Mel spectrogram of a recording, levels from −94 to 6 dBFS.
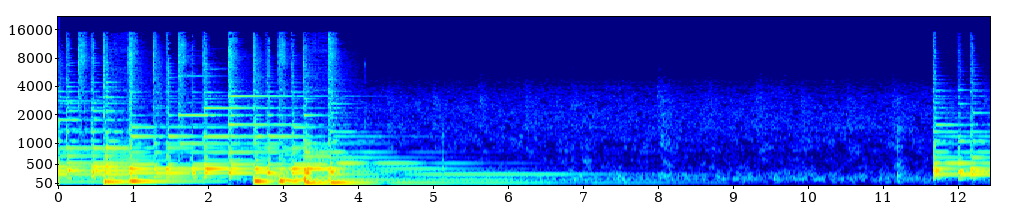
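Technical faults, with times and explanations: No technical faults can be heard in this recording.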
